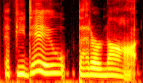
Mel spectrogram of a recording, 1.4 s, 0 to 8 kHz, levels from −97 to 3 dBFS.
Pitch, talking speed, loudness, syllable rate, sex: 225 Hz, 165 wpm, -17 LUFS, 4.8 syllables/s, female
